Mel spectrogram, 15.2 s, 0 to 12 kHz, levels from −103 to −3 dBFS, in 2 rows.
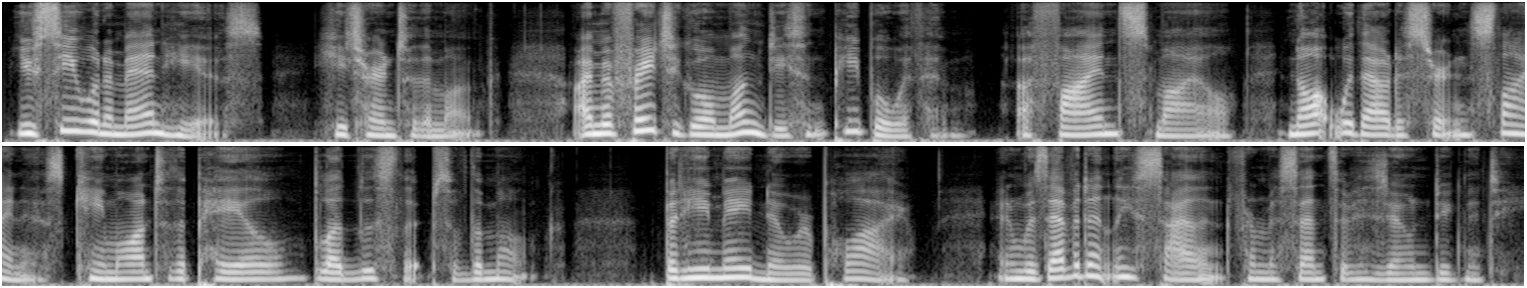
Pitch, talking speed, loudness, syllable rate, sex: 185 Hz, 210 wpm, -20 LUFS, 5.6 syllables/s, female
